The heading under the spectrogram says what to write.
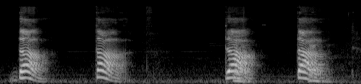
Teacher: for Italian, we want to dentalize the D's and T's, which means taking your tongue and touching your teeth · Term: dentalizing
